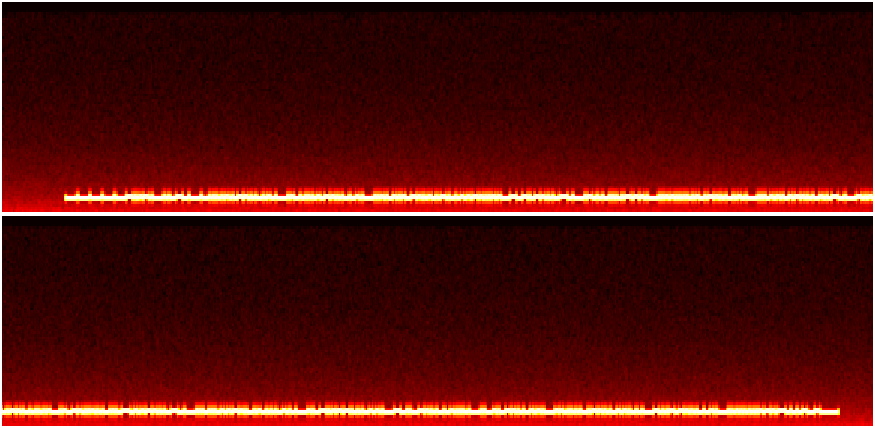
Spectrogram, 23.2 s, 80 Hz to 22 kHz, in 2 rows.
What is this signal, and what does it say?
RTTY (45.45 baud, 170 Hz shift), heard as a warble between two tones, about 1750 Hz centre. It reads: 9KFP 2BJW 7SUB WAQI SVOH 5Z63 SRFC 2YIU 09NC QFVB S658 9YYI KC0G H8OX 76XG 8LFK 81NZ 7FFS TQMM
